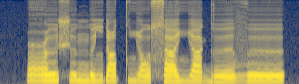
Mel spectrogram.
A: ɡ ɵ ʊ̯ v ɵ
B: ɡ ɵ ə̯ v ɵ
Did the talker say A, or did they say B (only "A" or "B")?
B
